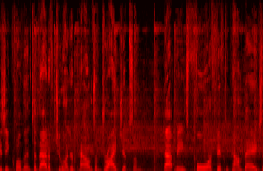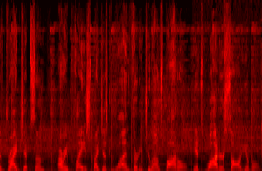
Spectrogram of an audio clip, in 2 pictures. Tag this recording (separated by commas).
Speech, Music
